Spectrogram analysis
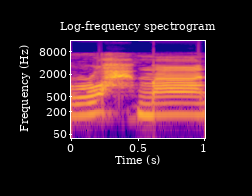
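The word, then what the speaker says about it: رَحْمَٰن: ঠিক আছে কি হবে রহম আর রহমান এখানে একটা টান রহিম এখানে একটা টান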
